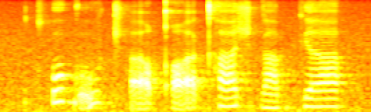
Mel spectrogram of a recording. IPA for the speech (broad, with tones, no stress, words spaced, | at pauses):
t͡sʼo˥ɡo̰˩˥v t͡ʃʼa̰˩˥ qʼa̰˩˥kʰa˩˥ʃ ɡa˩b kʲa˧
